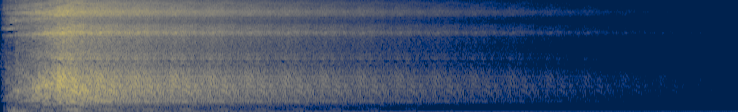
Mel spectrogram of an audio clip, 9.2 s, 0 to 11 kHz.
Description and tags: Whoosh snd yt56y
A re-edit of this sound::
Time stretched, delayed, reverbed, then delayed again.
